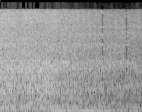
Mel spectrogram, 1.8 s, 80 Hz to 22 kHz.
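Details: Engine fired up after ignition timing found at 60° instead of the intended 30° max advance and the balancer remarked: deep, even V8 rumble rising and falling cleanly with throttle, no knocks or misses; healthy engine.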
